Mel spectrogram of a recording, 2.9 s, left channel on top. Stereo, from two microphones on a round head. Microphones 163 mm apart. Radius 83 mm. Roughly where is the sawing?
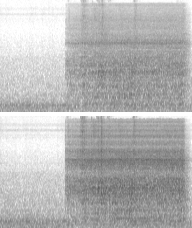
Right.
